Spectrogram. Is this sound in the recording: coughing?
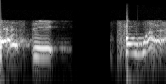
yes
